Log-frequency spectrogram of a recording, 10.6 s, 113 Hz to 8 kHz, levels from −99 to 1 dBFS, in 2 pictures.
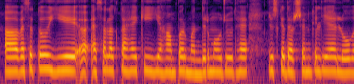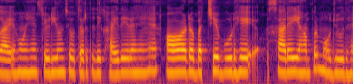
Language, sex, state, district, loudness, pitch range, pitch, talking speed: Hindi, female, Bihar, Bhagalpur, -23 LUFS, 210-225 Hz, 215 Hz, 210 wpm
